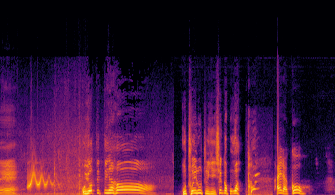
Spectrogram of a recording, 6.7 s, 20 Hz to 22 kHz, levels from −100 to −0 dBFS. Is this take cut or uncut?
cut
